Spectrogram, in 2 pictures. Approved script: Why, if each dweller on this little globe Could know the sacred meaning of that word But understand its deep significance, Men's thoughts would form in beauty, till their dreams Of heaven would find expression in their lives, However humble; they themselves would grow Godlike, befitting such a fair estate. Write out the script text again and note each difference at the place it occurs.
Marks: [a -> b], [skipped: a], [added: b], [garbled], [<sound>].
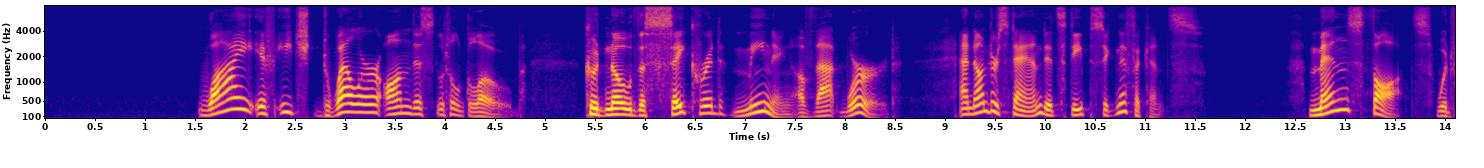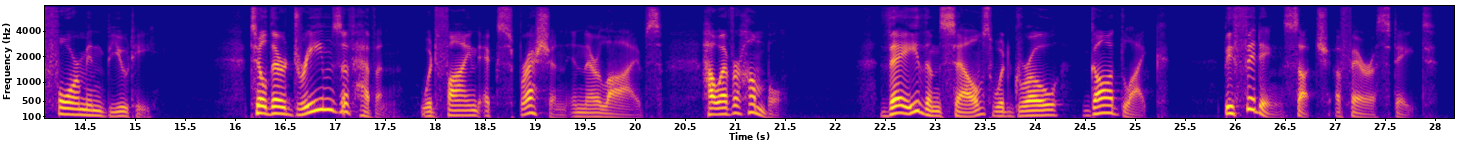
Why, if each dweller on this little globe Could know the sacred meaning of that word [But -> And] understand its deep significance, Men's thoughts would form in beauty, till their dreams Of heaven would find expression in their lives, However humble; they themselves would grow Godlike, befitting such a fair estate.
